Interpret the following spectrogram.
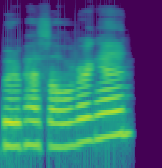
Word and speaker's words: Budapest: She said she says peshed. Yeah. And Clint says pest.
